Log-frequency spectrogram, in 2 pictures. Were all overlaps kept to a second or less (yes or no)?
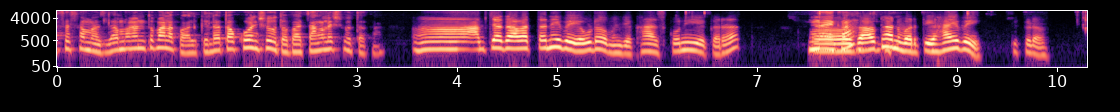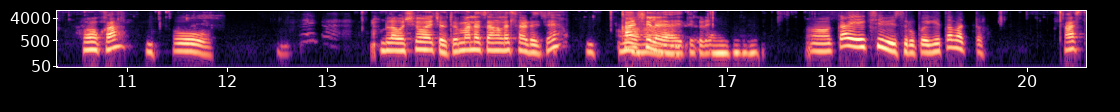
yes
